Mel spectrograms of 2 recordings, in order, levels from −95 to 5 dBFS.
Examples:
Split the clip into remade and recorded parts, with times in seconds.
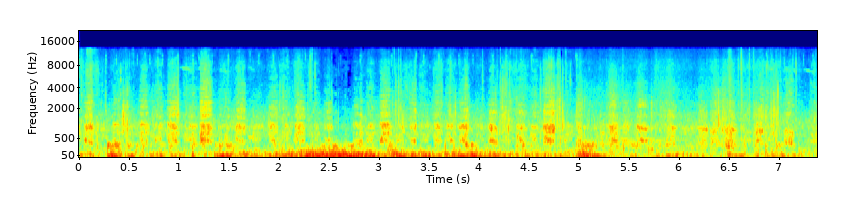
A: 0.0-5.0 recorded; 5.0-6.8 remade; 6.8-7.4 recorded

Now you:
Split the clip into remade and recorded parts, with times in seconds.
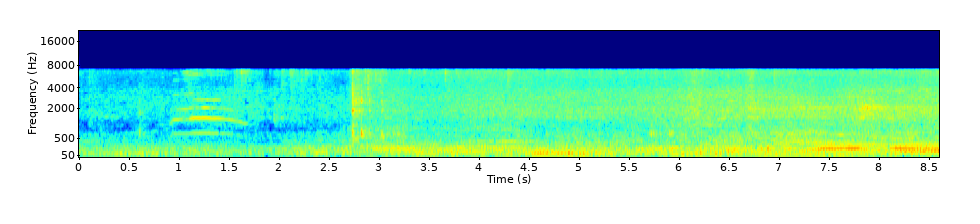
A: 0.0-6.8 recorded; 6.8-7.8 remade; 7.8-8.6 recorded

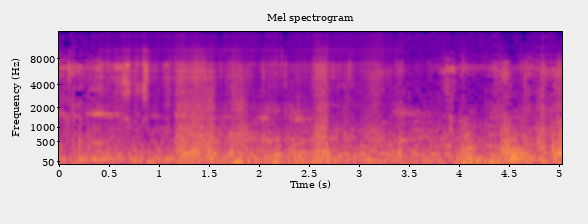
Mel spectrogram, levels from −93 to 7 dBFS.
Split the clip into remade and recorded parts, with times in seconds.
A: 0.0-0.4 recorded; 0.4-3.4 remade; 3.4-5.0 recorded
